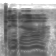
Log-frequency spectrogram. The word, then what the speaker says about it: Breda: Ich glaube, das betont man nur auf der zweiten Silbe. Breda. Breda? Ich glaube, echt? Ja. Es kommt von der Breda.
